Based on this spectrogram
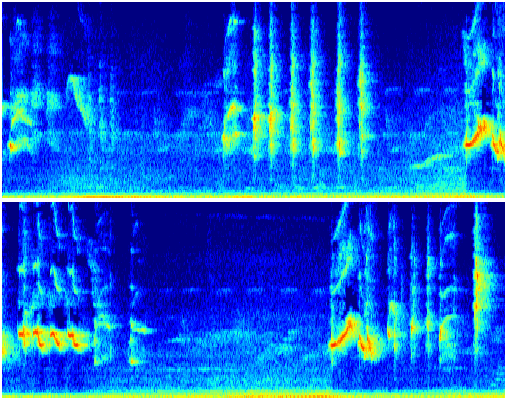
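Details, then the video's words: Caged orange-headed thrush, sung as a lure for other caged birds: staccato clicking notes in rapid series and warbled whistled phrases, in bursts separated by quiet gaps, over a steady low hum. "ANIS MERAH GACOR TIADA HENTI TANPA NGETEM"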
